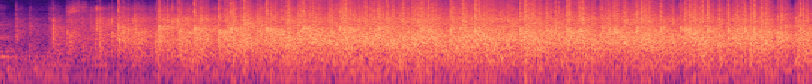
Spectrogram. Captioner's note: audience applauds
